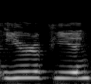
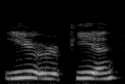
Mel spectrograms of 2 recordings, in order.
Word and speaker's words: European: Então, eu falo, Spain is a European country. Né? A Espanha é um país europeu. Por quê? Porque esse E de European vai ter o mesmo som de yes, yacht, young, yellow.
